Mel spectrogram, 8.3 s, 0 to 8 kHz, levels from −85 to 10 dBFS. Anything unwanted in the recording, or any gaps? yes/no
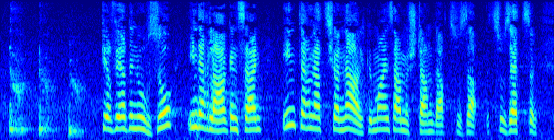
yes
